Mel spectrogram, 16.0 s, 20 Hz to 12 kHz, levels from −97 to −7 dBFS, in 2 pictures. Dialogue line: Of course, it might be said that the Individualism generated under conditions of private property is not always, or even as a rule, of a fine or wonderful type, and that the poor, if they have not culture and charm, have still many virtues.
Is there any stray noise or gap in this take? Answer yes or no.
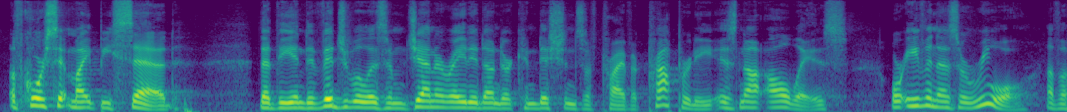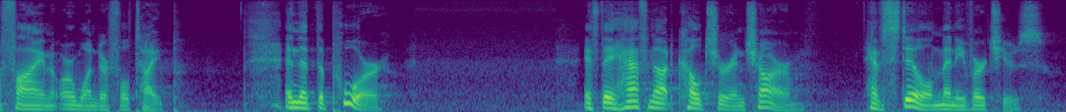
no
